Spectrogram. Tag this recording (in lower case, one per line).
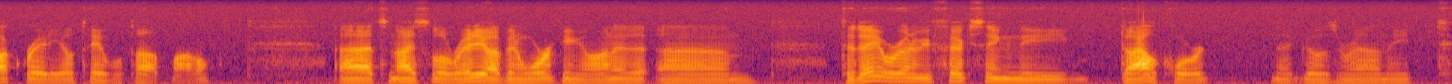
speech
